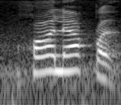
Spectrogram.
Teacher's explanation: خا حروف مستعلیہ یعنی پر حروف میں سے ہمیشہ پر پڑھا جائے گا، ٹھیک ہے، لام نارملی، اور بڑا قاف پر پڑھا جائے گا، ٹھیک ہے، کیونکہ وقف ہو رہا ہے اس لیے قاف پر جزم لگا دیا جائے گا۔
